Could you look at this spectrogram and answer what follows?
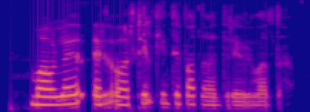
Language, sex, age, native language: Icelandic, female, 40-49, Icelandic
